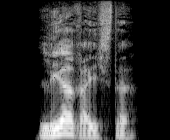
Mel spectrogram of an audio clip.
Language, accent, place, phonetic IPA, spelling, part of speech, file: German, Germany, Berlin, [ˈleːɐ̯ˌʁaɪ̯çstə], lehrreichste, adjective, De-lehrreichste.ogg
- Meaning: inflection of lehrreich: 1. strong/mixed nominative/accusative feminine singular superlative degree 2. strong nominative/accusative plural superlative degree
